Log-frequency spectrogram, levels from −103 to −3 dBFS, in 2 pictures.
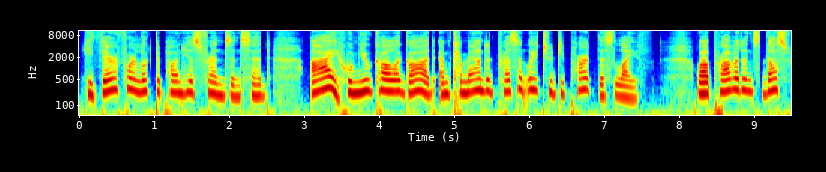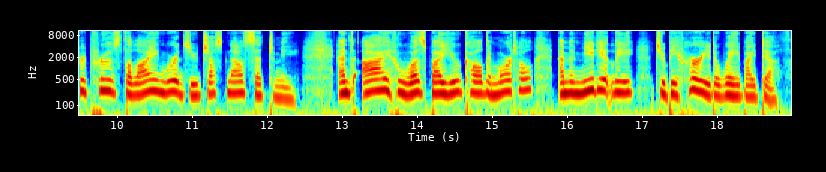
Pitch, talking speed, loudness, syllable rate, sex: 215 Hz, 160 wpm, -18 LUFS, 4.6 syllables/s, female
